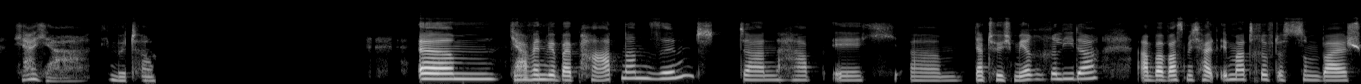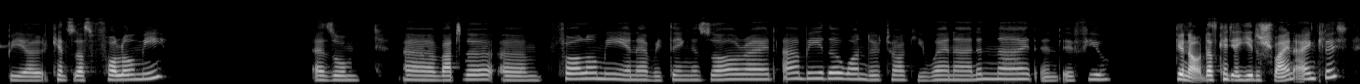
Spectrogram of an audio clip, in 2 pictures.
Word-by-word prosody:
Ja, 215 +2 -3
ja, 170 -10 -9 0.2
die 220 - -13
Mütter. 180 -1 -6 2.7
Ähm, 255 -1 +9
ja, 215 0 +1
wenn 225 0 +3
wir 220 -1 +4
bei 200 -1 +5
Partnern 275 +10 -2
sind, 285 +10 -2 0.2
dann 210 -1 -3
habe 205 0 -6 0.2
ich, 195 0 -8
ähm, 180 -1 -8
natürlich 200 0 0
mehrere 225 +4 -1
Lieder. 265 +3 +1 0.4
Aber 200 0 +4
was 205 0 +4
mich 210 -2 -5
halt 195 -3 +2
immer 225 +2 0
trifft, 225 -1 -4
ist 195 - -7
zum 200 -3 -7
Beispiel 185 0 +1
kennst 215 -2 -4
du - - -4
das, 200 0 0
„Follow 220 +2 +1
Me”? 275 +10 -3 1.5
Also, 205 0 -3 0.5
äh, - - -6 0.3
warte, 225 +3 -1
ähm. 195 -1 -5
Follow 260 +1 -1
me 250 -3 -4
and 215 0 -6
everything 210 +1 -7
is 210 0 -10
all 230 +3 -1
right. 235 0 -2
I'll 265 +2 -2
be 270 +1 -4
the 270 0 +1
one 245 -2 -3
to 210 0 -6
tuck 210 0 -8
you 180 +1 -13
in 215 0 -3
at 210 +1 -5
night. 250 0 -3
And 175 0 -10
if 190 +4 -10
you 230 0 -5 0.7
Genau, 235 - +7
das 210 -1 +4
kennt 240 -3 +1
ja 205 - +4
jedes 205 -1 +2
Schwein 175 0 +4
eigentlich. 315 +8 -1
215 Hz, 140 wpm, -22 LUFS, 200-245 Hz, 2.7 s, Ähm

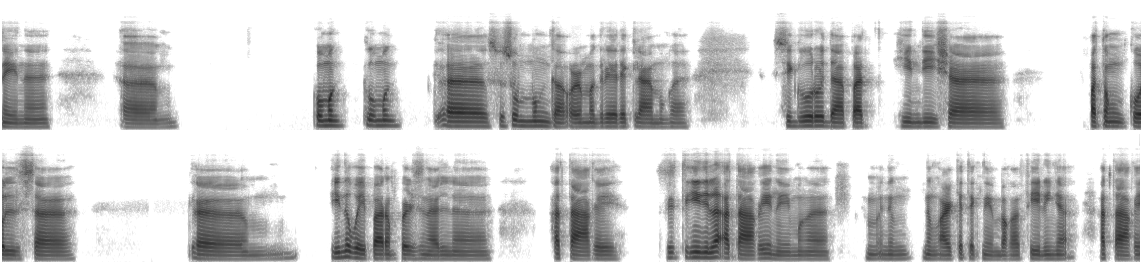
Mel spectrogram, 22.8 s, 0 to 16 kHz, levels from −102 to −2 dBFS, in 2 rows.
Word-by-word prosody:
na 115 - +2
'yon 110 -1 -5
na, 105 - -3 0.9
um 100 -1 -3 1.5
Kung 140 - +2
mag 140 -1 -1 0.2
kung 145 -1 -2
mag, 145 -1 -3 0.5
ah 125 -1 +5
susumbong 135 +1 -2
ka 110 -1 +2
or 110 - +3
magrereklamo 115 -1 -1
ka, 110 -1 -7 0.9
siguro 135 0 +1
dapat 115 -1 +4 0.3
hindi 120 -2 -2
siya, 110 -2 +4 1.3
patungkol 115 -2 +2
sa 105 -1 +1 1.2
um, 105 -2 +1 0.8
in 145 +3 +2
a - - +2
way 135 -3 +3
parang 120 -1 +3
personal 110 -1 -1
na 110 0 -6 0.9
atake. 110 -1 +1 0.3
Kasi 145 - -8
tingin 150 0 +4
nila 150 0 +6
atake 125 -1 +4
yun 110 - -6
eh, 105 - -3
yung 105 +1 -9
mga 105 0 -4 0.5
nung 115 -1 -11
anong 115 0 -8 0.2
nung 115 -1 -6
architect 110 +2 +1
na 115 - -3
yun, 105 - -11
baka 105 0 -2
feeling 115 -1 -1
niya 110 - -4 0.3
atake 115 -2 +3
115 Hz, 120 wpm, -25 LUFS, 110-125 Hz, 1.5 s, nila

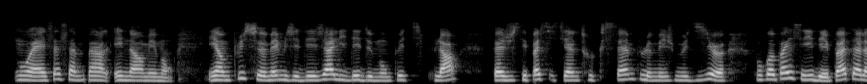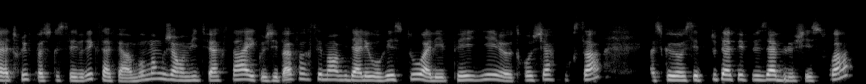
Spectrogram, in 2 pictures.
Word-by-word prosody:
Ouais, 195 -2 +3
ça, 245 +6 -2
ça 225 -3 0
me 200 - -7
parle 195 -2 +1
énormément, 180 -4 0 0.3
et 205 +2 +5
en 200 0 +1
plus, 280 +4 -4
heu, 205 -2 +4
même, 205 +1 +2
j'ai 195 -1 -1
déjà 195 +5 +5
l'idée 205 -2 0
de 190 -1 0
mon 175 -1 -4
petit 205 +2 -5
plat. 195 +2 +3 0.3
Enfin, 195 0 +7
je 190 - -2
sais 195 +2 -3
pas 225 +3 +3
si 220 -4 -15
c'est 200 - -2
un 190 - +2
truc 200 0 -10
simple, 225 -2 -1
mais 185 0 -2
je 195 +1 -9
me 190 - -2
dis, 195 +6 -4
heu: 180 -5 +6 0.3
«Pourquoi 225 +2 +3
pas 265 +4 +4
essayer 220 -7 0
des 180 -3 +4
pâtes 225 +7 +4
à 235 - +7
la 190 -4 +4
truffe?» 230 +6 -7
Parce 175 0 -3
que 185 - -14
c'est 175 -1 -4
vrai, 170 +8 -3
que 250 - -19
ça 185 - +1
fait 165 -2 -6
un 145 -1 +1
moment 210 - -4
que - - -2
j'ai 225 - 0
envie 190 -1 -2
de - - -26
faire 190 0 -1
ça 220 +3 +2
et 200 - -1
que 175 - -5
j'ai 175 0 -4
pas - - +2
forcément 235 -2 -4
envie 205 -1 -2
d'aller 190 -1 +2
au 185 -2 0
resto, 215 +5 0
aller 165 -1 +2
payer, 200 +6 -2
heu, 165 -2 -1
trop 200 +5 -5
cher 225 +3 -4
pour 205 -2 -27
ça. 225 +2 0 0.5
Parce 180 -1 -10
que, - - -2
heu, - - 0
c'est 200 +1 -2
tout 225 - -10
à 225 -2 +5
fait 225 0 -4
faisable 205 -3 +1
chez 175 0 -6
soi, 235 - -2
200 Hz, 280 wpm, -23 LUFS, 185-225 Hz, 0.5 s, Enfin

